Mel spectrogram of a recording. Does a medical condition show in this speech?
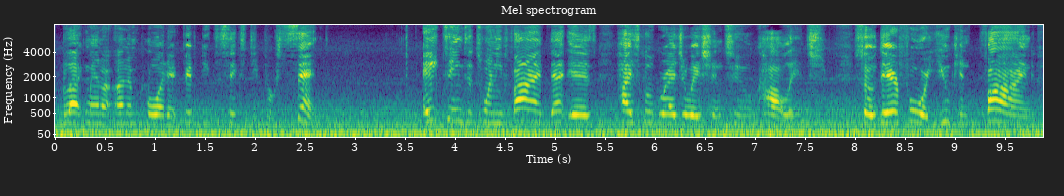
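No.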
